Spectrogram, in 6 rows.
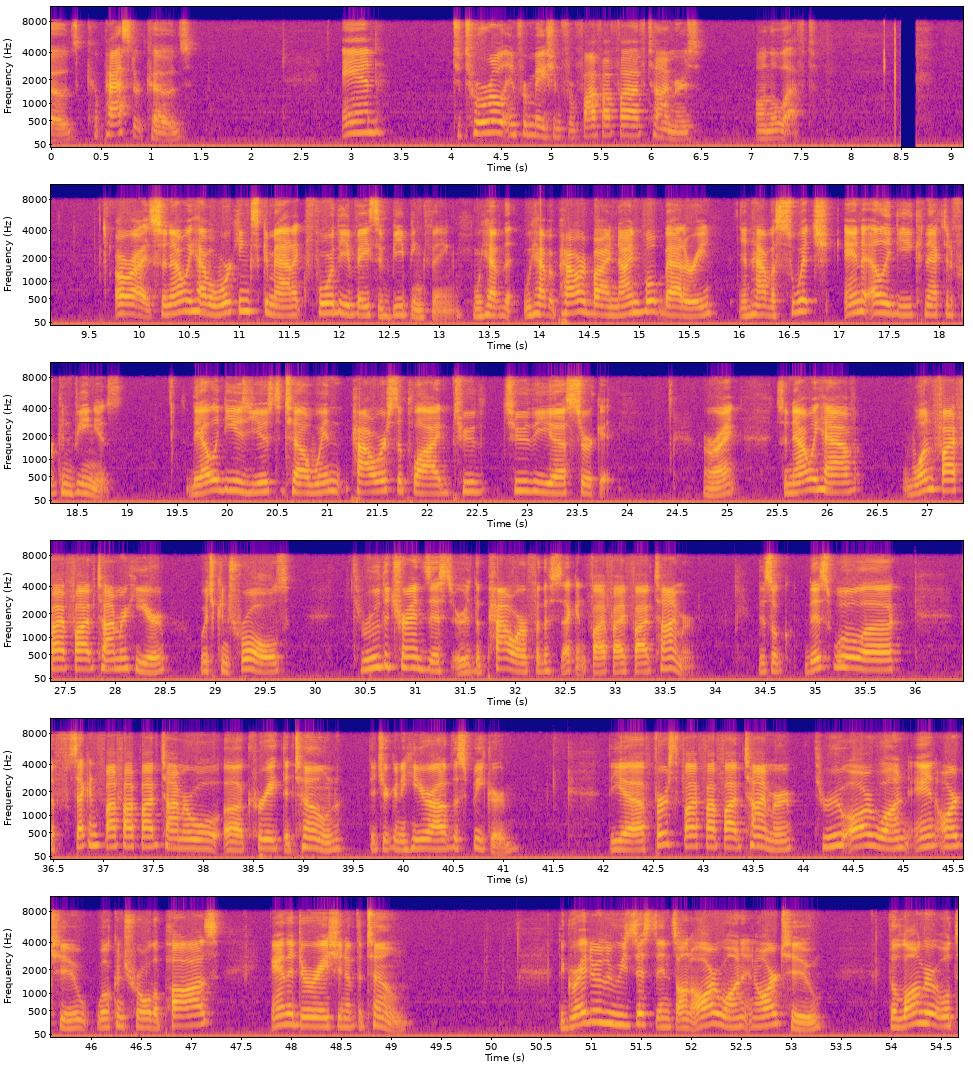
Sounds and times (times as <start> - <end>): Speech: 0.0 - 1.5, 2.9 - 3.4, 4.0 - 7.8, 9.6 - 24.0, 24.8 - 29.8, 30.4 - 41.2, 42.0 - 49.3, 50.7 - 53.4, 54.0 - 54.6.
